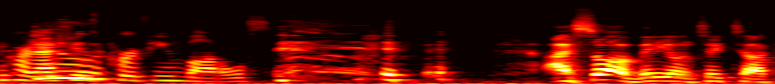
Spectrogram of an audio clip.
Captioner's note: laughs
